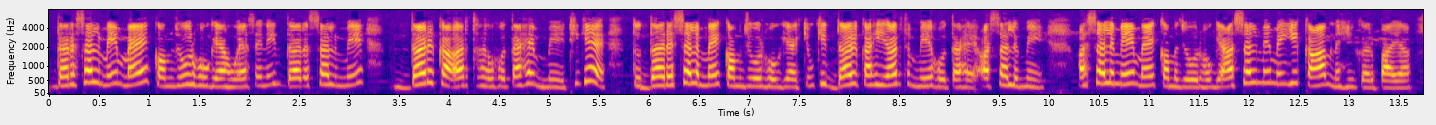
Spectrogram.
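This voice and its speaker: A woman's voice: sits high, moderate pace, dry recording, lo-fi sound. A woman teaching an exam-prep Hindi grammar lesson. She reads out each faulty sentence, then patiently corrects it, often stopping to restart her words.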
